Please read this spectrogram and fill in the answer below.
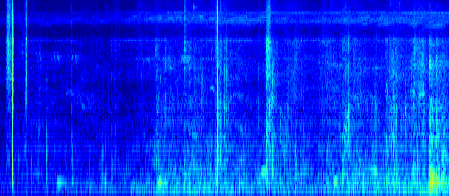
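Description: Footsteps of someone walking on a path: a few sharp, irregular taps, the loudest just after the start and again about two seconds in.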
